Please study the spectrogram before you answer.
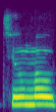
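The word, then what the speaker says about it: tummo: Um let's see it like uh can you read this of Edguru Dev like Kaku tumo taught in talypo six yogas.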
